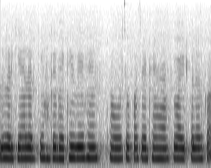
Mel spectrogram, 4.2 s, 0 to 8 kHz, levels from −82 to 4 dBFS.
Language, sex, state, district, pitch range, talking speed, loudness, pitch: Hindi, female, Odisha, Nuapada, 185-195 Hz, 225 wpm, -13 LUFS, 190 Hz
